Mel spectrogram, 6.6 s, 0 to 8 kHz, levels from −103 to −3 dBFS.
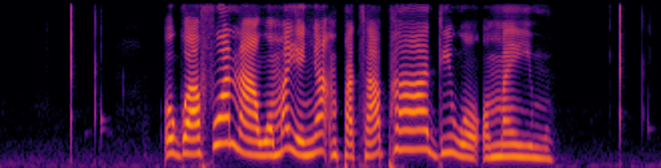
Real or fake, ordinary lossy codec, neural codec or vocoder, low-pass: fake; none; autoencoder, 48 kHz, 128 numbers a frame, DAC-VAE, trained on Japanese speech; 7.2 kHz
